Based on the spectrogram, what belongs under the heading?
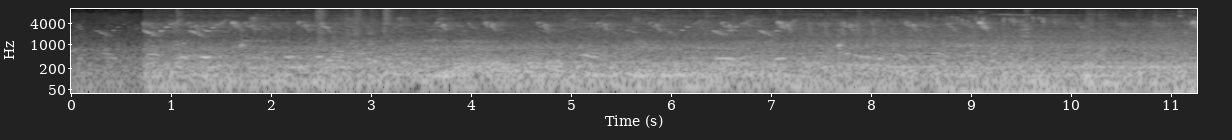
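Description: Small birds chirping in quick, short down-slurred notes, many in a row, over a steady low rumble of outdoor background noise that comes up suddenly less than a second in.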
